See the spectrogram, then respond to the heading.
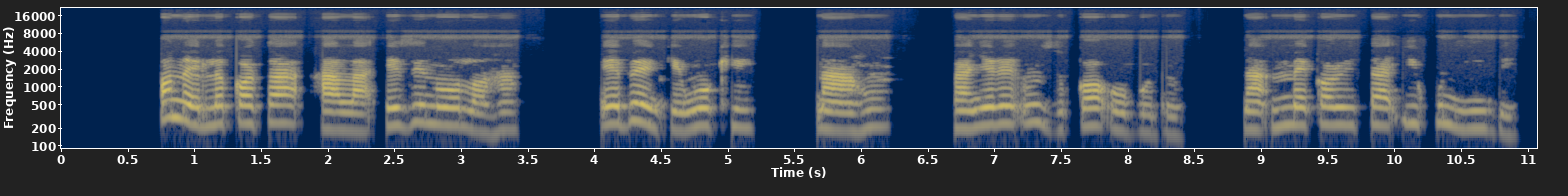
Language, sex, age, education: Igbo, female, 30-45, tertiary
